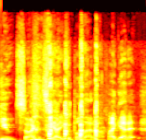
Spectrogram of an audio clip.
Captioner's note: Allen laughs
